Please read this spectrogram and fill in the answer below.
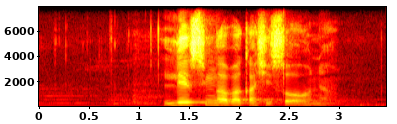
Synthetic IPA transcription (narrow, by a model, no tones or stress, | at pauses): leʂiŋɡaβakaʃisɔːna̰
